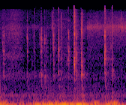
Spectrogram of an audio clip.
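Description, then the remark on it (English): Quick, uneven keystrokes clatter on a computer keyboard, with a steady low rumble underneath and no one speaking. “Ignore my terrible typing here.”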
